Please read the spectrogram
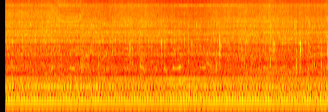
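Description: Portable fire pump's small engine idling steadily, with faint voices of people around it.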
